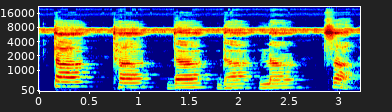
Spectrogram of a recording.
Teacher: ये दंता, दांत से टकराते हुए ये वर्ण निकलते हैं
